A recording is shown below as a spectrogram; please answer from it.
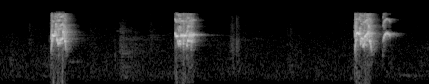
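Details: Rosy-faced lovebirds, two together at an entrance, give three harsh shrill chirps over four seconds, the last followed by a quick second note.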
